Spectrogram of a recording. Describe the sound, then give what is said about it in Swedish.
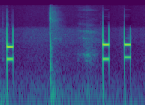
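A telephone number being dialed to place a phone call: three loud, steady two-tone beeps in an uneven rhythm, with a brief rustle and faint shuffling between them and no talking. “Ja, vi, du slår en signal får vi hålla tummarna att han”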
